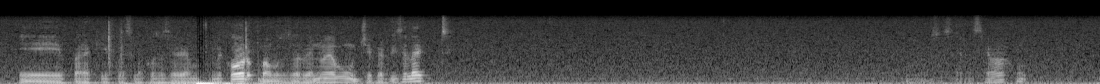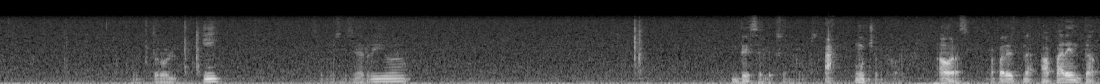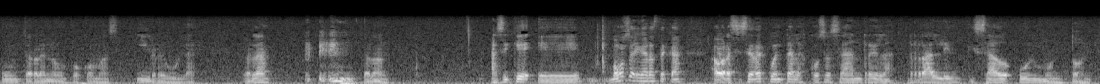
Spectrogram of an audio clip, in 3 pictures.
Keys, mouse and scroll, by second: 0.3 scroll down 2, 1.1 Tab, 2.6 Tab, 4.0 click, 5.6 click, 7.4-11.4 drag, 12.9 ctrl+i, 13.6-16.9 drag, 17.4 Tab, 22.0 click, 22.3-23.7 middle drag, 24.3-25.0 middle drag, 25.6 click, 26.5-27.5 middle drag, 28.0 KP_0.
